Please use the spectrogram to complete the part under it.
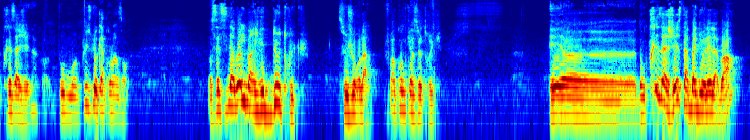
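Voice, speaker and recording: A man, a rabbi, giving a colloquial Torah lesson, telling stories and acting out the scenes in them. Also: medium pitch. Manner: animated, colloquial, acts out scenes.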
